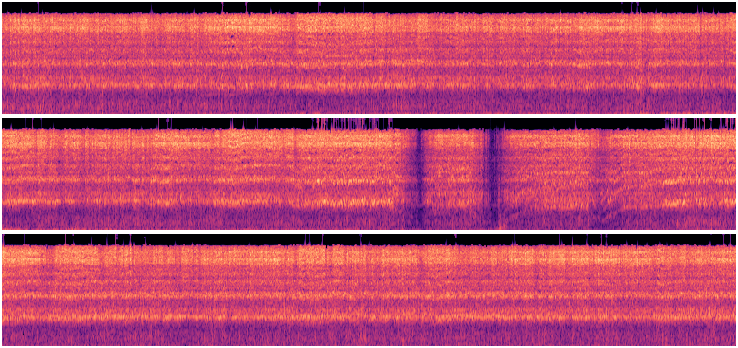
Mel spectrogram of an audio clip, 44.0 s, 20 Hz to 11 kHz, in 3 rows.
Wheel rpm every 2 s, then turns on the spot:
230, 230, 220, 220, 230, 230, 230, 230, 230, 230, 210, 110, 80, 150, 210, 220, 230, 230, 230, 230, 230, 230.
none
